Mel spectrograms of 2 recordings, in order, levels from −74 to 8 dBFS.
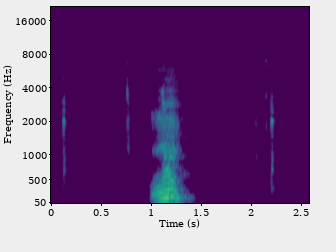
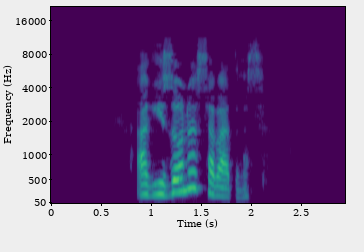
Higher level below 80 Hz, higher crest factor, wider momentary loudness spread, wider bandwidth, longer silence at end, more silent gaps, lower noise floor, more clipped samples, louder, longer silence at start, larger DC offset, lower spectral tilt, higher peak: first, -68 dBFS vs -80 dBFS; about the same, 22 dB vs 18 dB; first, 25 LU vs 21 LU; second, 7 kHz vs 11.5 kHz; second, 0.35 s vs 0.85 s; neither; first, under -90 dBFS vs -83 dBFS; neither; about the same, -26 LUFS vs -24 LUFS; second, 0.1 s vs 0.85 s; neither; first, -8.5 dB/octave vs -4.5 dB/octave; about the same, -10 dBFS vs -8 dBFS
